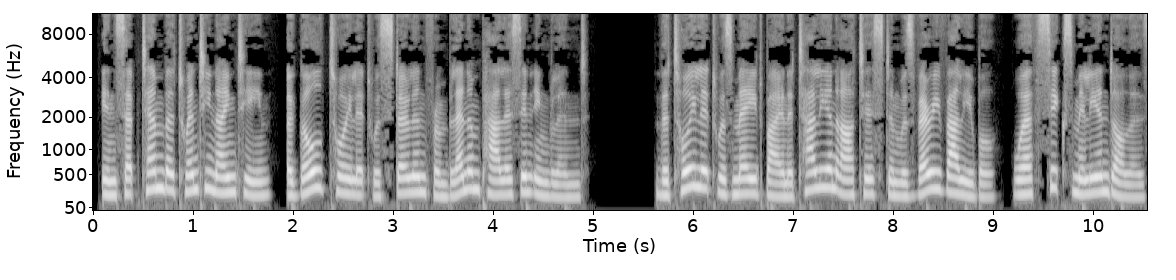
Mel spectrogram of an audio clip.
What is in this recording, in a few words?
English Lower Intermediate FAST Reading; English Newsroom; Thieves Steal Fancy Gold Toilet in Just Five Minutes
